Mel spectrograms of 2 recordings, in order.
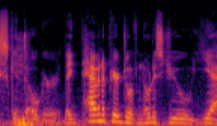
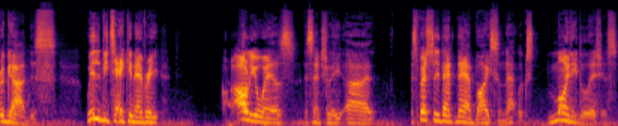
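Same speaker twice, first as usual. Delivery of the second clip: loud ogre character voice; 3 semitones higher, 8 dB louder than usual. Voicing the ogre demanding the players' wares: ogre character voice. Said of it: "this one's speaking in common".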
